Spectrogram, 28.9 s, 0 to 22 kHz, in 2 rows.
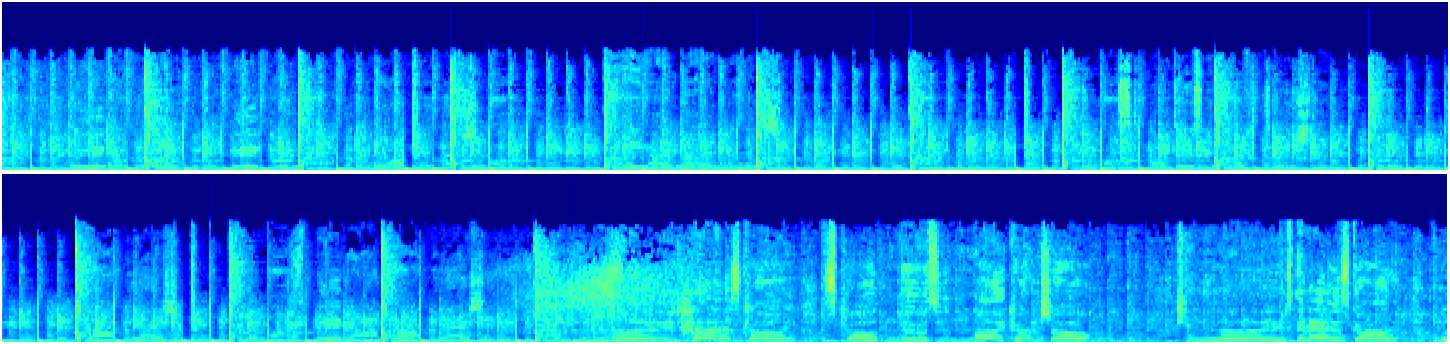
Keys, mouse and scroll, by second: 2.0 click, 3.0 click, 4.6 click, 5.3 click, 10.1 click, 11.1 click, 15.2 click, 15.6 click, 18.7 click, 19.8 click, 21.9 click, 23.2 click, 23.6 click, 26.4 click, 27.6 click, 28.5-28.9 click.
